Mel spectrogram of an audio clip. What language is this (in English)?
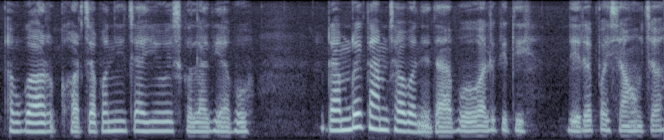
Nepali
